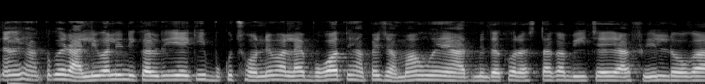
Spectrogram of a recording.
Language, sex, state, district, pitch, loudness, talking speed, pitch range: Hindi, female, Haryana, Rohtak, 200 Hz, -16 LUFS, 240 wpm, 185-215 Hz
